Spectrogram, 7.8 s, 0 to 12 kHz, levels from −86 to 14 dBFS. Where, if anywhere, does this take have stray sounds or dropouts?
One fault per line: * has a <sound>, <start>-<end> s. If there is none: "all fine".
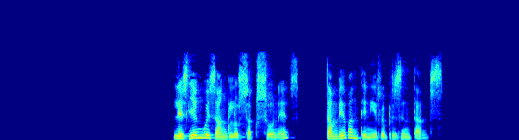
all fine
